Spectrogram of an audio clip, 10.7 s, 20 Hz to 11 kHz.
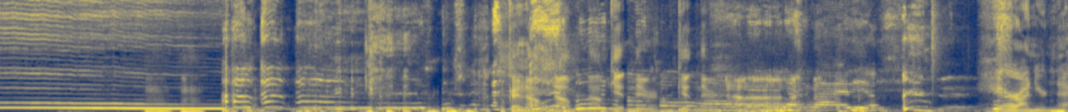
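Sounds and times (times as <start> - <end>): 
person imitating a wolf howl: 0.0 - 8.5
people chattering: 1.3 - 10.6
speech: 1.4 - 9.3, 9.9 - 10.6
people laughing: 1.5 - 9.4.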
